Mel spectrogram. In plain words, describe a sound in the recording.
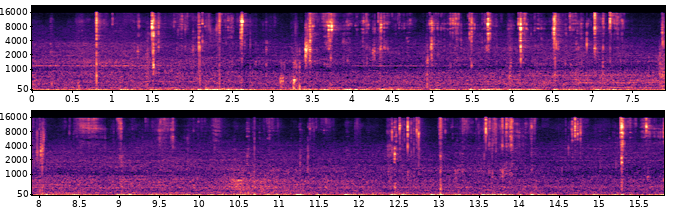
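A young woman crunches crisp snacks close to a microphone.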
